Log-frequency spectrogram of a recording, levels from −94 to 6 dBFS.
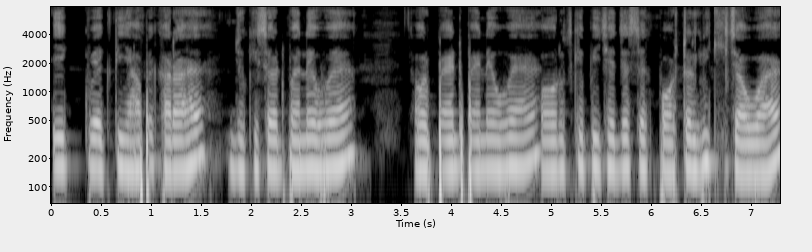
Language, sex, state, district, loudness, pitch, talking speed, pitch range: Hindi, male, Bihar, Kishanganj, -20 LUFS, 155 Hz, 220 wpm, 150-165 Hz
